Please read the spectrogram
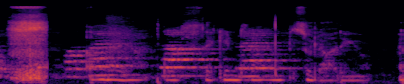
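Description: Soft, half-whispered voice: a short breathy hiss at the start, then about two seconds of quiet murmured speech or humming with drawn-out notes.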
